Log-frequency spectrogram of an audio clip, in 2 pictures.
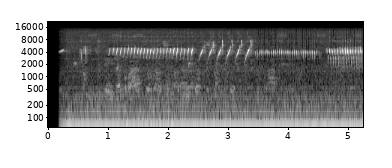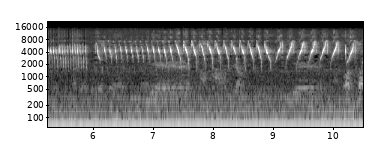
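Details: Canary master song: a long run of high, rapid trills and rolling tours, switching phrases every second or so and ending in fast sweeping notes, over a steady low hum.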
